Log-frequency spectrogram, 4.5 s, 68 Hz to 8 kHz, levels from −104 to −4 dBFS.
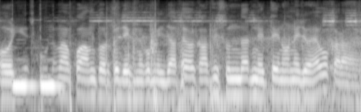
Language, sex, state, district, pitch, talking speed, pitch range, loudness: Hindi, male, Delhi, New Delhi, 135 Hz, 280 wpm, 130-145 Hz, -14 LUFS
